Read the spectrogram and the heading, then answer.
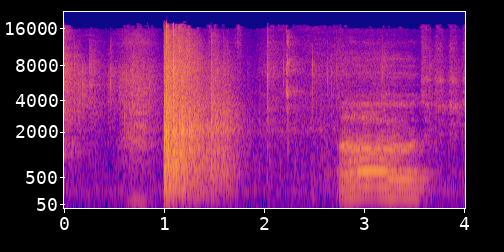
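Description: Dice rolled for defense in a game clatter onto a hard surface in one sharp burst that rattles briefly and fades within a second; a short hummed tone follows a moment later.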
